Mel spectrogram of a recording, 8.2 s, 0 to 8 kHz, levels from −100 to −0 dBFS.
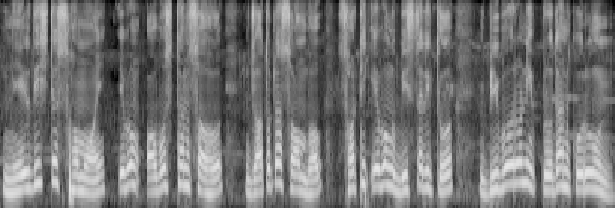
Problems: background sounds at intervals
